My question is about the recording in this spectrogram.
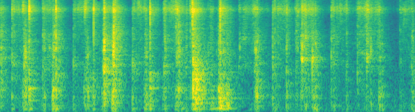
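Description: A deck of oracle cards being shuffled in the hands: a rapid, irregular run of light clicks and slaps as the cards slide over one another.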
